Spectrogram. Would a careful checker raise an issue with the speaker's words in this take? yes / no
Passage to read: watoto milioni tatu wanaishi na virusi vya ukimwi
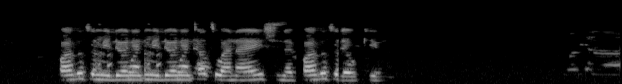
yes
